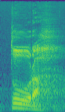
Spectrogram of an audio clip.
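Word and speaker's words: תורה: যখন তাওরাত দেওয়া হলো তোরাহ বলে ইহুদিরা উচ্চারণ করে যে তোরা যখন তাওরাত দেওয়া হলো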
